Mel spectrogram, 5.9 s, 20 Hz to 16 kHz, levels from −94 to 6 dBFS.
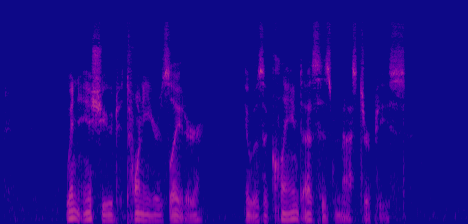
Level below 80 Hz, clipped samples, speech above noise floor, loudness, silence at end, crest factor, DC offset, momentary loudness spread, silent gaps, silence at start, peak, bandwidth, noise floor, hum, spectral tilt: -78 dBFS; under 0.1%; 31 dB; -57 LUFS; 0.8 s; 24 dB; under 0.1%; 9 LU; none; 0.05 s; -36 dBFS; 11 kHz; -88 dBFS; none; -3.5 dB/octave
